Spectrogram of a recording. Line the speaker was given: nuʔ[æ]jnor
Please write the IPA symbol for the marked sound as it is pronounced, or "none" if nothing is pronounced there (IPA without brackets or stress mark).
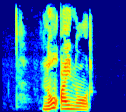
a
